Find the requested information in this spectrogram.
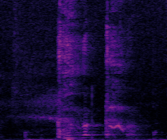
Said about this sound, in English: He just took your breath. Yes, he did. He made me cough.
